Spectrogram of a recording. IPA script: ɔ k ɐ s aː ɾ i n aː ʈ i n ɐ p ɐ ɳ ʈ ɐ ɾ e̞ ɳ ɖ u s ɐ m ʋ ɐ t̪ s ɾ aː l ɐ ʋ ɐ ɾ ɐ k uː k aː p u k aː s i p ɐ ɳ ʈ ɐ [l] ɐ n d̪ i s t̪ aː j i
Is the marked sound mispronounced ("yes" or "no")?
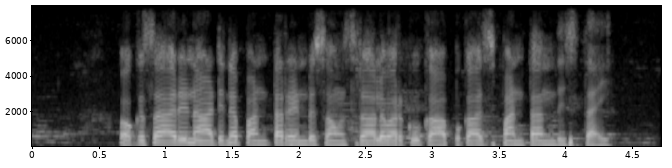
yes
